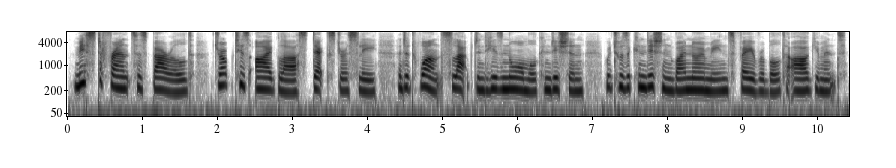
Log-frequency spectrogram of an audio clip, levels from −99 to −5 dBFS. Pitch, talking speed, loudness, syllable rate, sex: 220 Hz, 140 wpm, -18 LUFS, 4.7 syllables/s, female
